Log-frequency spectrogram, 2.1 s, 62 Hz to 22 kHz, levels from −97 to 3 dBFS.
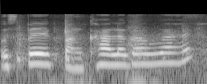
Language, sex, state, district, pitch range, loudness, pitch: Hindi, female, Uttar Pradesh, Lucknow, 245-270 Hz, -14 LUFS, 255 Hz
